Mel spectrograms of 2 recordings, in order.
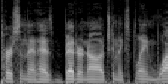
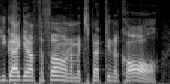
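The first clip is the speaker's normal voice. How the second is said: louder, raised insistent voice; acted impatience, pushed up; mock stern demand; 5 semitones higher, 7 dB louder than usual. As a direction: play a parent who needs the line now. Acted family member demanding the phone.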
